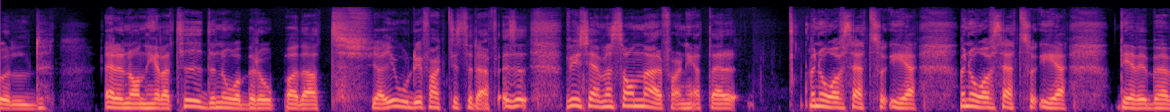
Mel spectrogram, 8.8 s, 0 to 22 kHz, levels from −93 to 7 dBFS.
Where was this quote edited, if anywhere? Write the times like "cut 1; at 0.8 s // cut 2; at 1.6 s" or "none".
cut 1; at 4.3 s // cut 2; at 7.2 s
